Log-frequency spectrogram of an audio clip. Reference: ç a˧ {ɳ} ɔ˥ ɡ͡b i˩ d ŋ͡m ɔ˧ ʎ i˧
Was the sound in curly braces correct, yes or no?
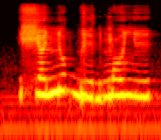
no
